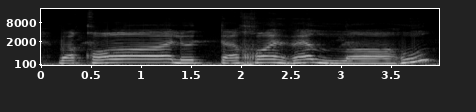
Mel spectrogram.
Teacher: خا کو بھی پر پڑھنا ہے، لفظ اللہ کو بھی پر پڑھنا ہے کیونکہ لفظ اللہ سے پہلے زبر ہے۔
